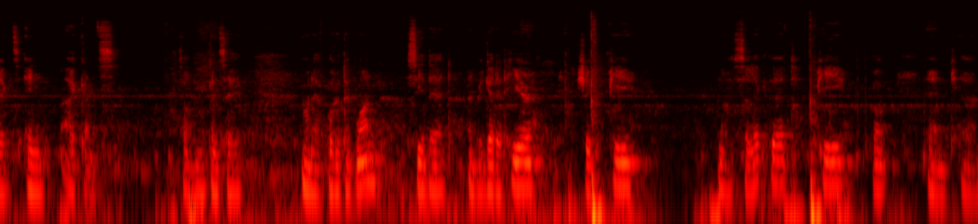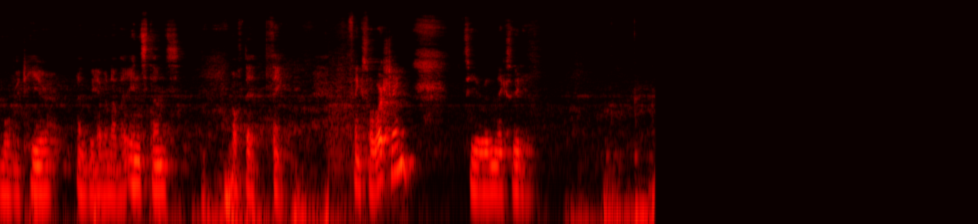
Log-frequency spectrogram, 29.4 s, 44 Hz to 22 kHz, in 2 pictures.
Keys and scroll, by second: 8.8 ctrl+alt+p, 12.1 ctrl+alt+super+p.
